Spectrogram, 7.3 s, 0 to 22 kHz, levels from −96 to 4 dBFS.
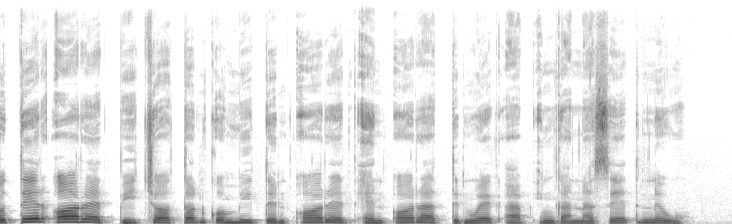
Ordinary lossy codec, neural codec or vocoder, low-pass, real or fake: none; none; none; real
